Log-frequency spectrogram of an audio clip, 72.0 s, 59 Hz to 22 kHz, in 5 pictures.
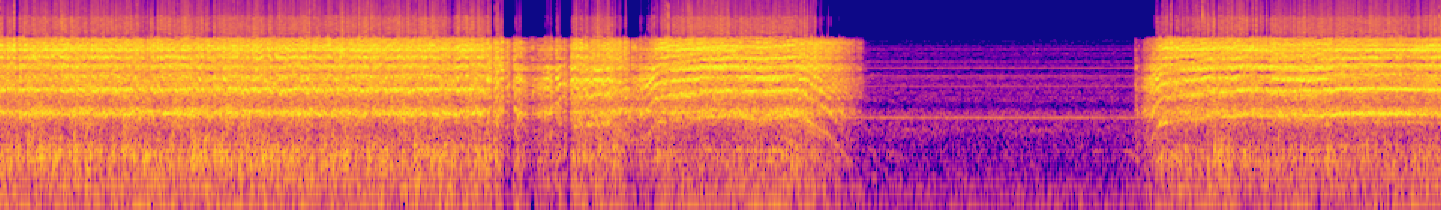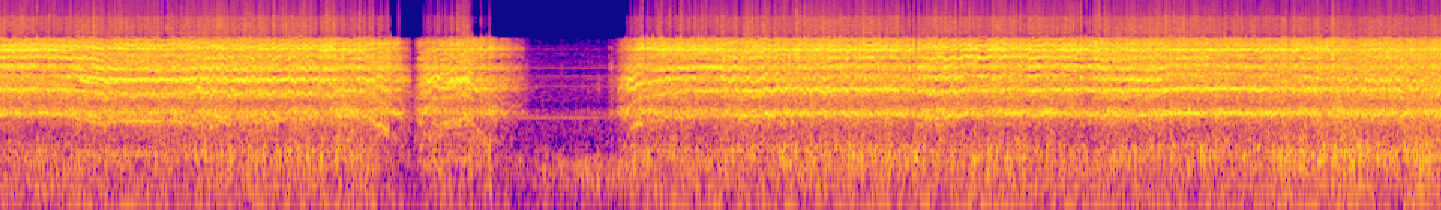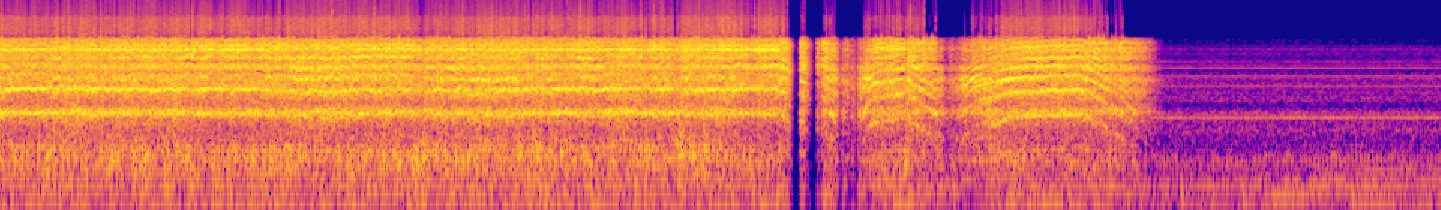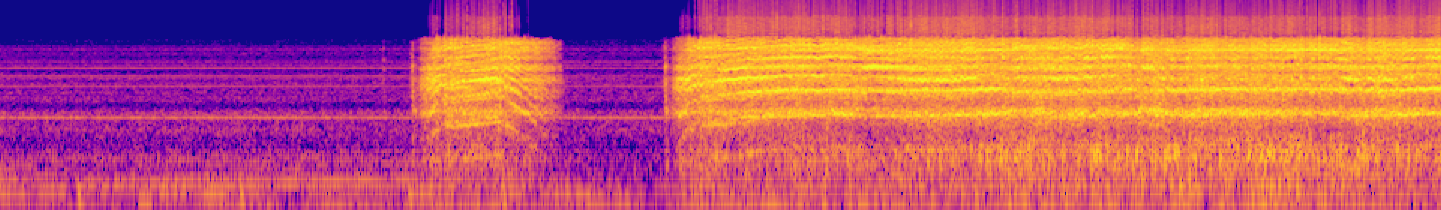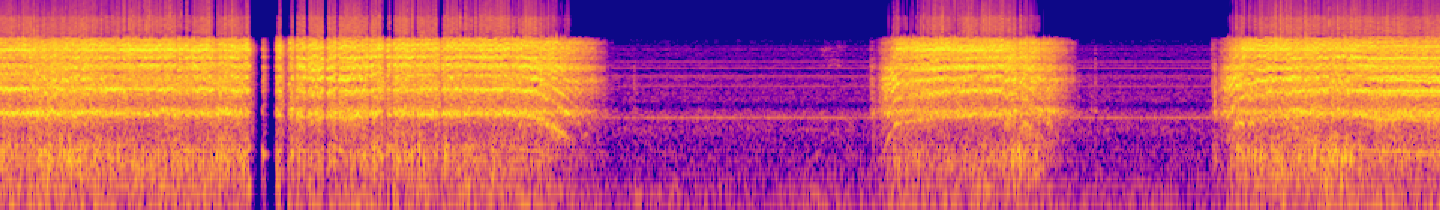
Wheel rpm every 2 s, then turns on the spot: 230, 230, 160, 180, 20, 30, 210, 220, 200, 90, 120, 230, 220, 230, 220, 230, 220, 230, 110, 130, 0, 0, 0, 20, 50, 160, 220, 220, 220, 230, 230, 90, 0, 140, 20, 210.
none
